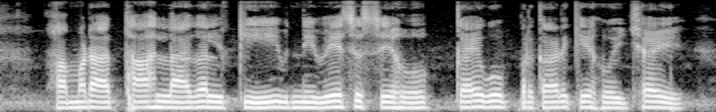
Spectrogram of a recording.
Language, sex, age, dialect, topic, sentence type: Magahi, male, 25-30, Western, banking, statement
